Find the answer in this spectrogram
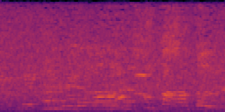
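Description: Indistinct chatter of people away from the microphone in a hall, including children's high voices.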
